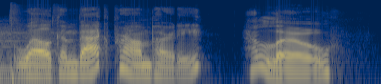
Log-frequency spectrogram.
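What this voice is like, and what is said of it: Low, husky, tired sultry voice. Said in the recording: “real 900 operator voice of you today ... I got no sleep, so my voice is showing it ... sultry sounding”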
